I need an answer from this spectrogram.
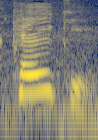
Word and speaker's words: Cakey: call me a girl it's cakey like cake that you eat key that you turn it's not hard God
